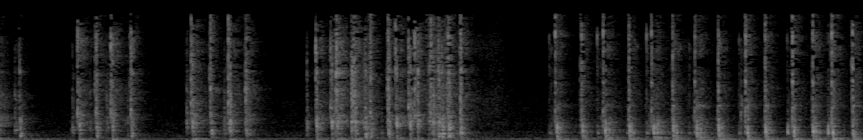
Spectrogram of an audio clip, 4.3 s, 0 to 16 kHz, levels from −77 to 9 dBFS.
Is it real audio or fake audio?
real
